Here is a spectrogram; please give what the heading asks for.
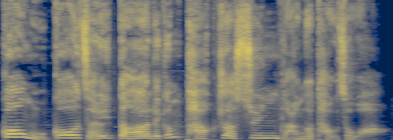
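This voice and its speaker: A woman's voice: high-pitched, very animated, a little fast. A woman narrating a comic crime audiobook in a dramatised, colloquial storytelling style. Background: soft background music.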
